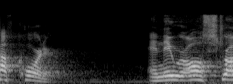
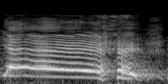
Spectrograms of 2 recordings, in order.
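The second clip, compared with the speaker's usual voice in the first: cheer; 8 semitones higher, 10 dB louder than usual. Retold or imitated. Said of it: "we're like".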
